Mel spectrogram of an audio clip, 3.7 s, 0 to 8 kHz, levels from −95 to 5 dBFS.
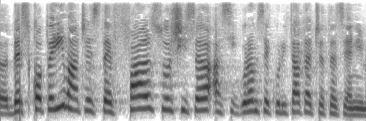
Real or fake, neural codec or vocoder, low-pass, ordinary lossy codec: real; none; 7.2 kHz; none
